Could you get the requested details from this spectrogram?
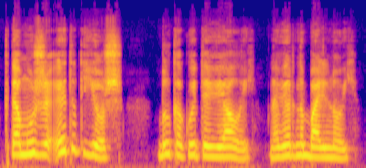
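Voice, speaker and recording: A woman narrating a children's story in a steady, measured reading. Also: mid-range voice, no room sound. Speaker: audiobook reader.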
